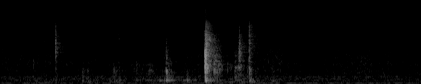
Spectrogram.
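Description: A few light knocks and clicks from a small plastic travel iron and its cord being picked up and handled. The loudest knock comes about halfway through, followed by two quick smaller ones.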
